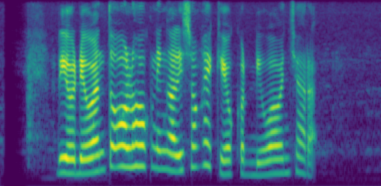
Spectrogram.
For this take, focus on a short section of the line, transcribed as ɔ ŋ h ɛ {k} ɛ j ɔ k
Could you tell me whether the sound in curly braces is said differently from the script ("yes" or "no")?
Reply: no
